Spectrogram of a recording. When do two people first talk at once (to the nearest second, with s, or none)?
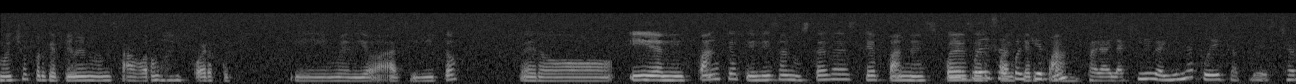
9 s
